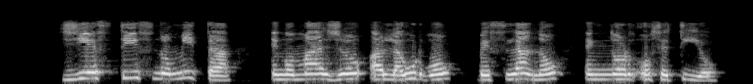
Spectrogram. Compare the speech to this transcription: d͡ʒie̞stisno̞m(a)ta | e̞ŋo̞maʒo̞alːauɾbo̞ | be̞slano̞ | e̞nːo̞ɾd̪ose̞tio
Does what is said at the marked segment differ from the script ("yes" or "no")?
yes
